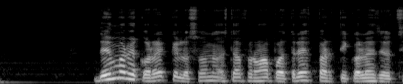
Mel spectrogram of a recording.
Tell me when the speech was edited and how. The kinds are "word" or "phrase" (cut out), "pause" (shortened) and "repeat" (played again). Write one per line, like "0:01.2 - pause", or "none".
none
